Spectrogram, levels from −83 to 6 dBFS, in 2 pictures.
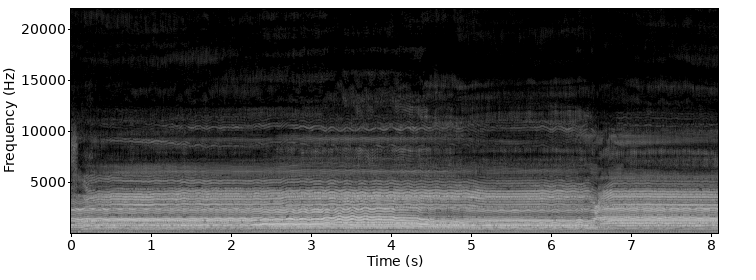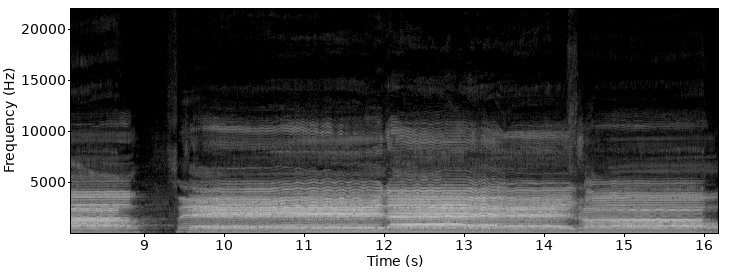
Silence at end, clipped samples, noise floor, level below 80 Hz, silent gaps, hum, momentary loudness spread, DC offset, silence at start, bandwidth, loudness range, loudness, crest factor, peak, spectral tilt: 0 s; under 0.1%; -44 dBFS; -68 dBFS; none; none; 6 LU; under 0.1%; 0 s; 18 kHz; 3 LU; -17 LUFS; 18 dB; 0 dBFS; -2.5 dB/octave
